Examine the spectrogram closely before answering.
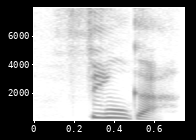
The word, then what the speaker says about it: finger: But in finger, you actually do say the G after the N sound. It's finger.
